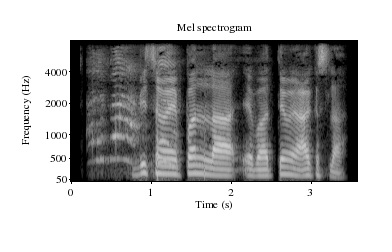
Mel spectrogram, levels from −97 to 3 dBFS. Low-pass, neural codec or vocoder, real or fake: 7.2 kHz; none; real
